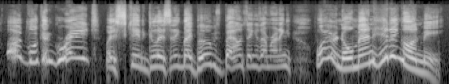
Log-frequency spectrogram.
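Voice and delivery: high-pitched, hammed-up girl voice; mock complaining girl. Vlogger mocking gym girls who want attention, high complaining parody. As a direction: parody a preening girl's high whine. Acts out girls bitching about men.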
